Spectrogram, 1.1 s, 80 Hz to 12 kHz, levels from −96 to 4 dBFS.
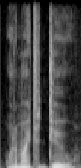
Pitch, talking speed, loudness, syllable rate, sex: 110 Hz, 280 wpm, -16 LUFS, 5.4 syllables/s, male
